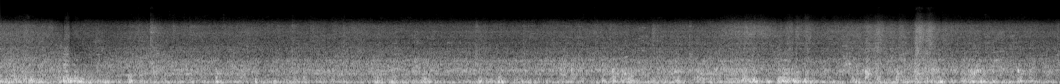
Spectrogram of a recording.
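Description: Wheels of ICF passenger coaches running on the rails: a steady rumble with irregular clacks and clicks.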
